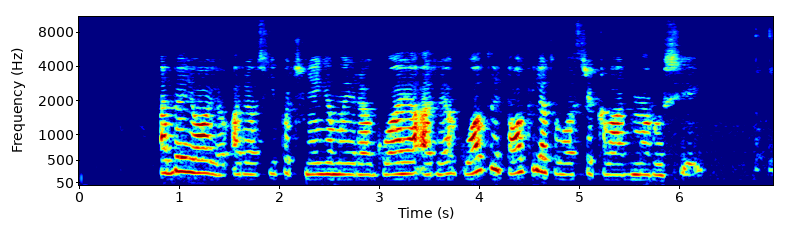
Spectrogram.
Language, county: Lithuanian, Klaipėda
